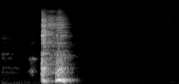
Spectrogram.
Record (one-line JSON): {"cough_length": "1.8 s", "cough_amplitude": 32768, "cough_signal_mean_std_ratio": 0.28, "survey_phase": "beta (2021-08-13 to 2022-03-07)", "age": "45-64", "gender": "Male", "wearing_mask": "No", "symptom_none": true, "smoker_status": "Never smoked", "respiratory_condition_asthma": false, "respiratory_condition_other": false, "recruitment_source": "REACT", "submission_delay": "2 days", "covid_test_result": "Negative", "covid_test_method": "RT-qPCR", "influenza_a_test_result": "Negative", "influenza_b_test_result": "Negative"}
